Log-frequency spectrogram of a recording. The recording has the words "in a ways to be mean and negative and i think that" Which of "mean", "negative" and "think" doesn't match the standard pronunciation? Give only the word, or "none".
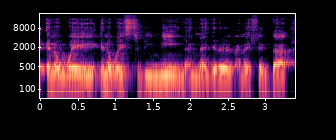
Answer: none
